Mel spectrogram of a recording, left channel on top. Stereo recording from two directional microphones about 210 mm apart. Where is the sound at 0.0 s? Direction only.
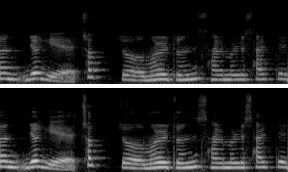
45° right (ahead or behind).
